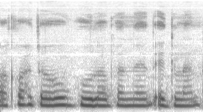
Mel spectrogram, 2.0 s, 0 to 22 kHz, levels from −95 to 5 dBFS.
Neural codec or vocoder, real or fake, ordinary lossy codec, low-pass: vocoder, 44.1 kHz, 128 mel bands every 512 samples, BigVGAN v2; fake; none; none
